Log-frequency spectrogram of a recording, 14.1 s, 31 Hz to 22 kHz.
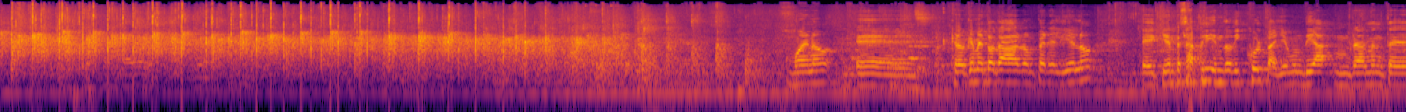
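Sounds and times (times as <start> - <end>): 
audience applause at a cultural lecture event: 0.0 - 7.3
speech: 8.0 - 14.0.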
